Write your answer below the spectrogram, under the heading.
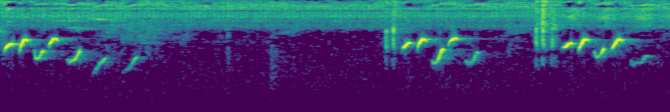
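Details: White-rumped shama, a songbird widely kept and entered in singing contests. Three bursts of quick, clear, slurred whistles that rise and fall, separated by pauses, over a steady high hiss of insects.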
